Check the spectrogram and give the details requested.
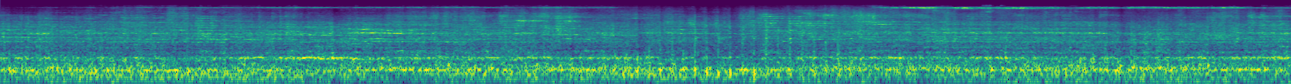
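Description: Loaded double-stack intermodal well cars rolling past steadily: the steel wheels rumble on the rails, with faint high wheel squeals coming and going.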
